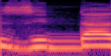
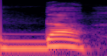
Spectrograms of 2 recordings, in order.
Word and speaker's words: زندہ: کے بعد زندہ ہونا۔ تو یہاں پہ زندہ زا ہے، ہمیں جا کا استعمال نہیں کرنا، کوئی جا کا استعمال کرتے ہیں یعنی زندہ، تو یہ سراسر غلط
